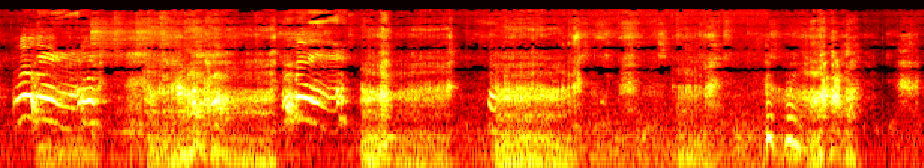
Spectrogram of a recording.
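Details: A Welsh Terrier puppy growls in play beside a four-month-old baby. Harsh, rumbling growls come in separate bursts roughly every one to two seconds, and the baby's bright squeals and giggles slide up and down between them.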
